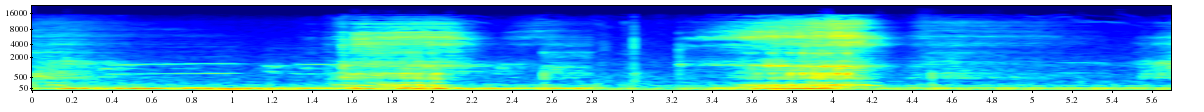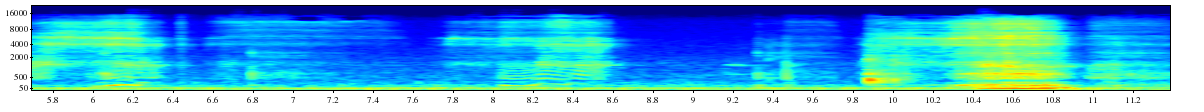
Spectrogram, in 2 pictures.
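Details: Kitten named MiuMiu asleep and snoring indoors: breathy, noisy rasping snores in uneven bursts roughly every two seconds, with a faint low hum in the room.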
